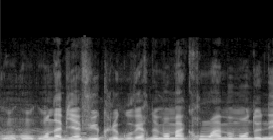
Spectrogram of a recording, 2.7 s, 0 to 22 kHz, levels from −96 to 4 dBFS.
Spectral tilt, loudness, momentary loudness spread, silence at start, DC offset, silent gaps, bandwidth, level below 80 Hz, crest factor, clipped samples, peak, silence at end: -6.5 dB/octave; -18 LUFS; 4 LU; 0 s; under 0.1%; none; 13 kHz; -50 dBFS; 16 dB; under 0.1%; -2 dBFS; 0 s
